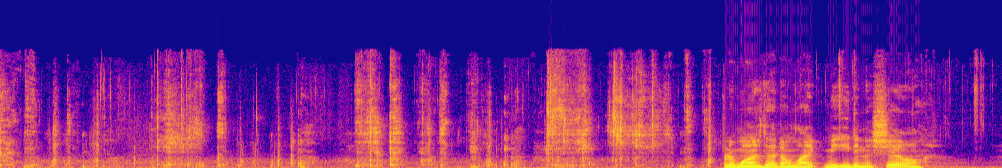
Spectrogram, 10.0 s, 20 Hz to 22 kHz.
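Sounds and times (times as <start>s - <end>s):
mouth chewing food: 0.0s - 7.3s.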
